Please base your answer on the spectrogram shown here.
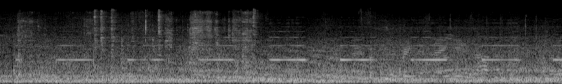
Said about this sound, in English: So the jumper puts it in and then the track machine will come in and disperse it afterwards in a specific way.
